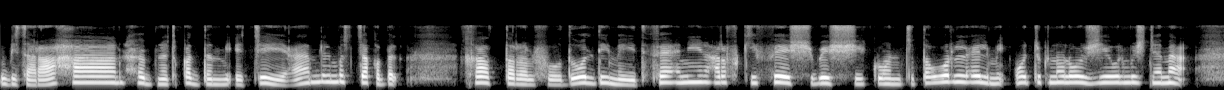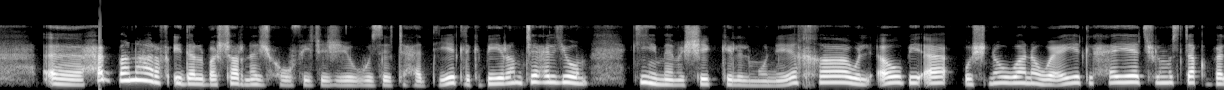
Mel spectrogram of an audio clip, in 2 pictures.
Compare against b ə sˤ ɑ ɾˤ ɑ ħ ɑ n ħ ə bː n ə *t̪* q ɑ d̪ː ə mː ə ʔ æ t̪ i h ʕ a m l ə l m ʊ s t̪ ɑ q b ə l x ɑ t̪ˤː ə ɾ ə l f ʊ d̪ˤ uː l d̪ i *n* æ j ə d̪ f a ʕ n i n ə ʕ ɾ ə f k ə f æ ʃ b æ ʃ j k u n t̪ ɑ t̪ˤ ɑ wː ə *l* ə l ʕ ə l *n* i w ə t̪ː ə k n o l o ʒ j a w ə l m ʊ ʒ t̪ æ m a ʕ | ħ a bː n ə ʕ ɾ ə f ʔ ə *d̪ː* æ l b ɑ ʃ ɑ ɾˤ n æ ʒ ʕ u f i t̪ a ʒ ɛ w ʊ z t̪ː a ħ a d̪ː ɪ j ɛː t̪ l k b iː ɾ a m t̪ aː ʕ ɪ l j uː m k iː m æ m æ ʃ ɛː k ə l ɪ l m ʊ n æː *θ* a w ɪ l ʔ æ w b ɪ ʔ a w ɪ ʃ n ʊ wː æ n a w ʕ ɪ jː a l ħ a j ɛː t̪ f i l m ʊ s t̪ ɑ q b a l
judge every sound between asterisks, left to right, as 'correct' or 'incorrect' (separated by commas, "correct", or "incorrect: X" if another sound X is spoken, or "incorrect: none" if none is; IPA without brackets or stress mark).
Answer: correct, incorrect: m, incorrect: ɾ, incorrect: m, incorrect: d̪, incorrect: x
